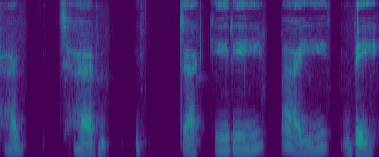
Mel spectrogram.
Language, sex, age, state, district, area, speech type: Odia, female, 30-45, Odisha, Ganjam, urban, spontaneous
